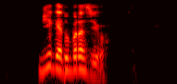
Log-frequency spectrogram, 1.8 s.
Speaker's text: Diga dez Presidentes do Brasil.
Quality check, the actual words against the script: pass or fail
fail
